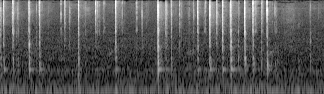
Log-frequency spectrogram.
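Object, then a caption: Laptop keyboard with plastic keys in a metal body. Both hands type with their fingertips on the plastic keycaps of a MacBook Pro laptop keyboard, set in an aluminum body and resting on a wooden desk. Light, irregular clicking taps come in quick succession, with short, bright attacks over a steady low hum.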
